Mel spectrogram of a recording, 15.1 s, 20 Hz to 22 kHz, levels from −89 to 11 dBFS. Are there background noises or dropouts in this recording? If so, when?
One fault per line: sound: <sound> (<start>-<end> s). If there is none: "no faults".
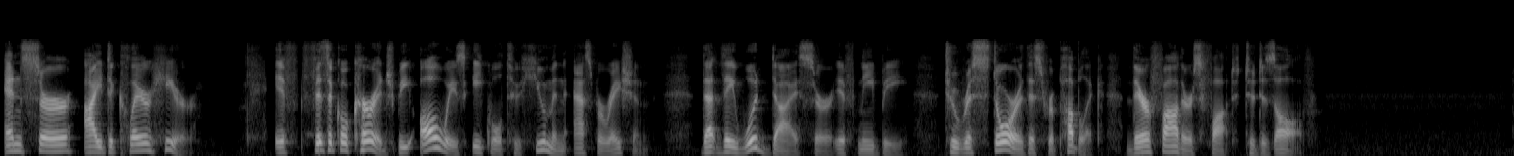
no faults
